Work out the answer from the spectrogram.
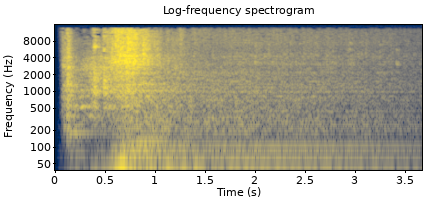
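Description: Fire truck engines starting: a sharp surge of cranking and revving that quickly peaks, then settles into a steady, low idling rumble that slowly fades, with no voices.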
